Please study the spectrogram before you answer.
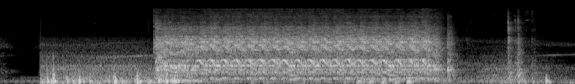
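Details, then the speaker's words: Van with a newly fitted carburetor, thermo choke coil still missing: the starter cranks with an even chug about four times a second for three seconds but never fires. Owner suspects the fuel hard line from the fuel pump; cause unconfirmed. "Yeah, still not. I don't know. There must be something wrong with that hard line, maybe, that goes from the fuel pump."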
